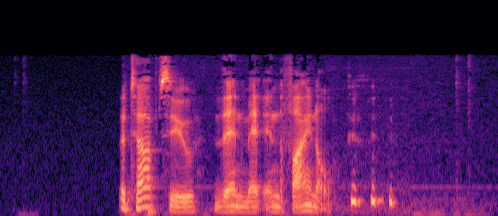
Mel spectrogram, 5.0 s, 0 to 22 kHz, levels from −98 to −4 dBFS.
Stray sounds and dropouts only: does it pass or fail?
fail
